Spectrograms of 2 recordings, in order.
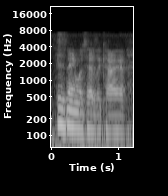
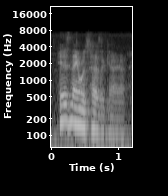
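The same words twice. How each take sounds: The two takes are said the same way.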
